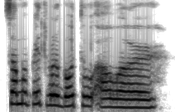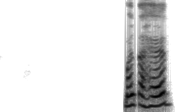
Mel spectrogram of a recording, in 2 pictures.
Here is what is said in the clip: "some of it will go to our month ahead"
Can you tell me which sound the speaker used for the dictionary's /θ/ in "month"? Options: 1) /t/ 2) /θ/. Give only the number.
1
